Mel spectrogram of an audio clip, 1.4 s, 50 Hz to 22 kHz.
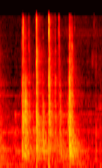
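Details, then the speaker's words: Kenwood KX-W8050 cassette deck, made in Japan, motor dated August 1992: sharp clicks and clunks as the auto-reverse head rotates when reverse play starts; owner criticizes it re-flipping even when already flipped. "you can hear the head flip around. But then when you stop, then you play it again in reverse, it sounds like it has to actually flip the head around again, despite the fact that the head was already flipped over."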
